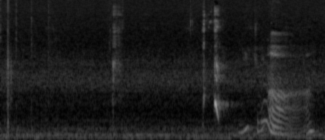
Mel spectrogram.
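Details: Baby with hiccups in a quiet room: soft breathing, a sudden sharp hiccup, then a brief whimpering vocal sound.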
